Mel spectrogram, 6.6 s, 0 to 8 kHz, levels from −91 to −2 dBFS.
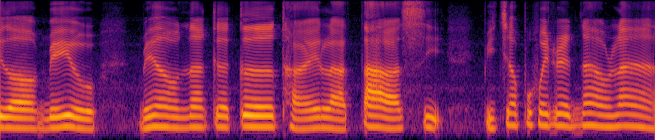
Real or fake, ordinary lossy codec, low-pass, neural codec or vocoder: real; none; none; none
